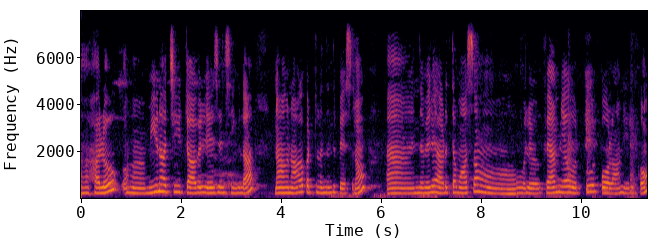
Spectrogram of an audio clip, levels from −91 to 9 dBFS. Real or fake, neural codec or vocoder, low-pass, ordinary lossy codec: real; none; 7.2 kHz; none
